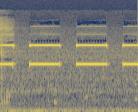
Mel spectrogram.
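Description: Toyota Prius in-cabin reverse-gear warning beeper sounding a steady, even series of high beeps, about three every two seconds, as the car is put in reverse and the reversing camera comes on.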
